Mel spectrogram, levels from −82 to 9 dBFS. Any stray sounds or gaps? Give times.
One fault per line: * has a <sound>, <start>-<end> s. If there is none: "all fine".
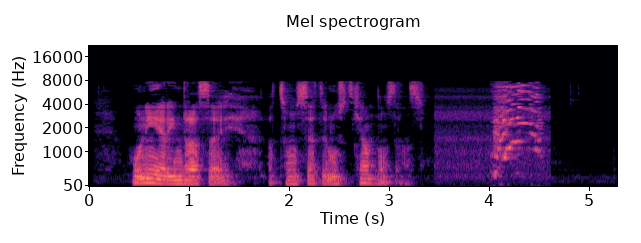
* has a squeak, 4.0-4.6 s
